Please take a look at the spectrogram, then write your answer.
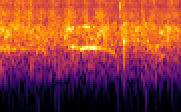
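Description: A short stretch of steady applause on a sports podcast, even and fairly faint, with no talking over it.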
